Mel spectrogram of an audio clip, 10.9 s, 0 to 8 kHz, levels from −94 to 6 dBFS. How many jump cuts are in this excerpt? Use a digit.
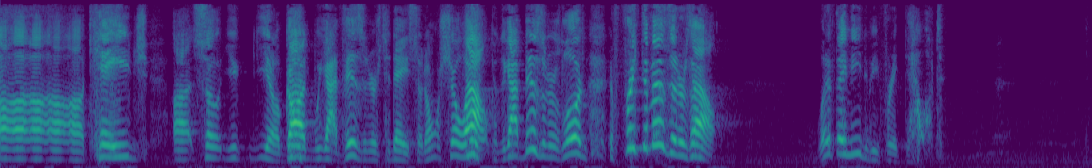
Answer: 0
